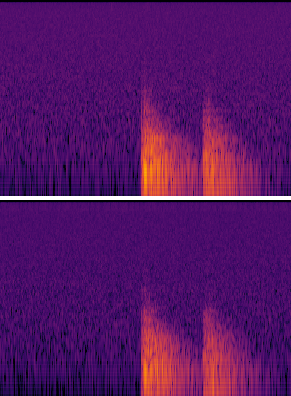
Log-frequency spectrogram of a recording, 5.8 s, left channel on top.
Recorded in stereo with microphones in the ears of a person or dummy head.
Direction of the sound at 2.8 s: 60° left (ahead or behind).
